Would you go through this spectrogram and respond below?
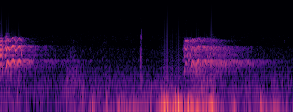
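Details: Coyote in Canada howling: two wavering, quavering howls, the first short and fading, the second rising sharply then held level and tapering off, with low rustling and handling noise between them.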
